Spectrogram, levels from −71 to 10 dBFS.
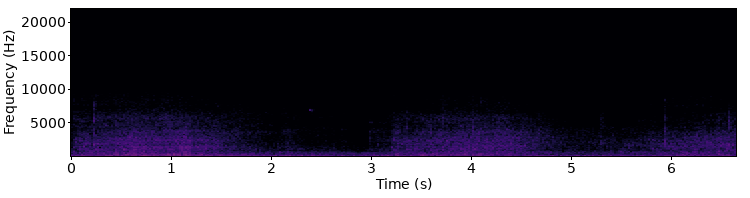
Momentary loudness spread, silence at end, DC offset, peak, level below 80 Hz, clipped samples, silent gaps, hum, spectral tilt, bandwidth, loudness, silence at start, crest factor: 9 LU; 0 s; under 0.1%; -30 dBFS; -54 dBFS; under 0.1%; none; none; -3.5 dB/octave; 16 kHz; -46 LUFS; 0 s; 16 dB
